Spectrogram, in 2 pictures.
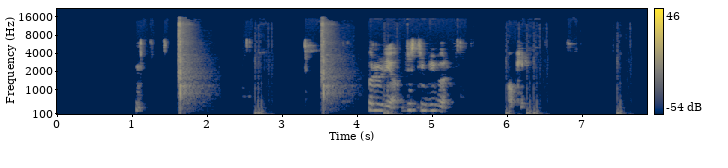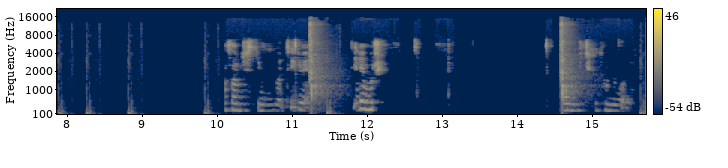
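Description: Springy thuds of a pogo stick bounce along in a game.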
